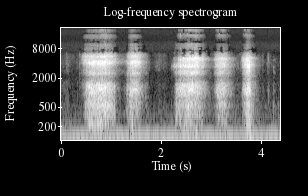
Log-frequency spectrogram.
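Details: Person blowing nose and sneezing after a mistake with grass/chhinkni (sneeze-inducing snuff): five forceful, hissing nasal bursts, mostly nose blowing, with a sharper sneeze-like burst at the end.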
